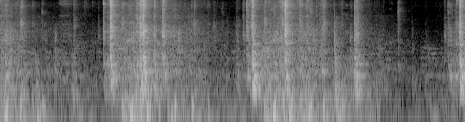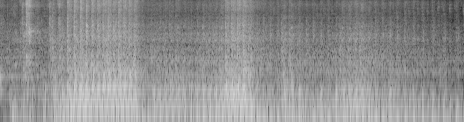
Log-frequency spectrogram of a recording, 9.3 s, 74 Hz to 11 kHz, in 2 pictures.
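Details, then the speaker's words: Honda GX 270cc single-cylinder kart engine after restoration/repair: a few pull-start tries, then catches and settles into a steady, even run with no knocks; healthy. "Ah, puis là, je vous mets une petite vidéo aussi du Belly réparé. Enfin, réparé avec un moteur qui fonctionne, quoi."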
